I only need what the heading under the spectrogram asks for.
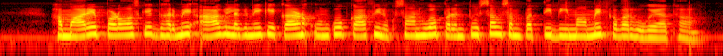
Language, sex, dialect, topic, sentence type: Hindi, female, Marwari Dhudhari, banking, statement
